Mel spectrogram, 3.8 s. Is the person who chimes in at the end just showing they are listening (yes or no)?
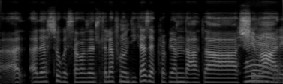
yes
